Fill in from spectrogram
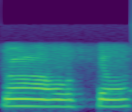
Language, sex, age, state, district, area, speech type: Tamil, female, 45-60, Tamil Nadu, Pudukkottai, rural, conversation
